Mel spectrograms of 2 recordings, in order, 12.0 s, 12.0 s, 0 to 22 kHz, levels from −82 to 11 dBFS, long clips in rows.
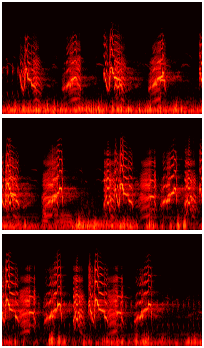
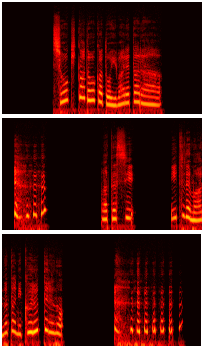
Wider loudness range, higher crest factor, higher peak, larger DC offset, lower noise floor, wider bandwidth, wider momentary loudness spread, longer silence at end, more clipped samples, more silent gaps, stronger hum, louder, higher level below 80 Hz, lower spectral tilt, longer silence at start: second, 2 LU vs 5 LU; about the same, 20 dB vs 20 dB; second, -12 dBFS vs -8 dBFS; neither; second, -54 dBFS vs under -90 dBFS; about the same, 20 kHz vs over 20 kHz; first, 16 LU vs 10 LU; second, 0 s vs 0.4 s; neither; second, none vs 3.27-4.23 s, 4.97-5.97 s, 6.70-7.37 s, 9.28-10.23 s; neither; second, -31 LUFS vs -28 LUFS; about the same, -50 dBFS vs -50 dBFS; second, -2 dB/octave vs -3.5 dB/octave; second, 0 s vs 1 s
